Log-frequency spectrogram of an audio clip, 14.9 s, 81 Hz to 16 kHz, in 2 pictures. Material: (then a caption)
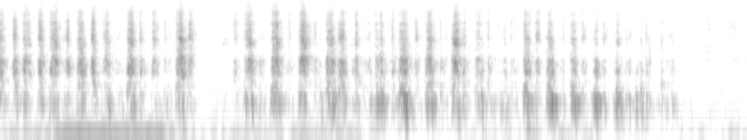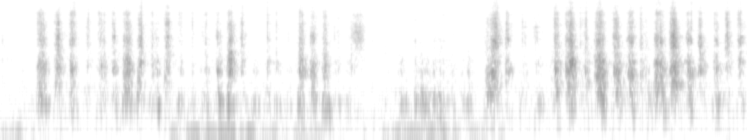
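Coated paper. A wooden stylus scratches rapid, dense strokes across the centre of a black-coated scratch-art paper page held flat. The result is a continuous run of quick, dry scratching bursts, about four per second, with brief pauses near the 2, 7 and 12 second marks.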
